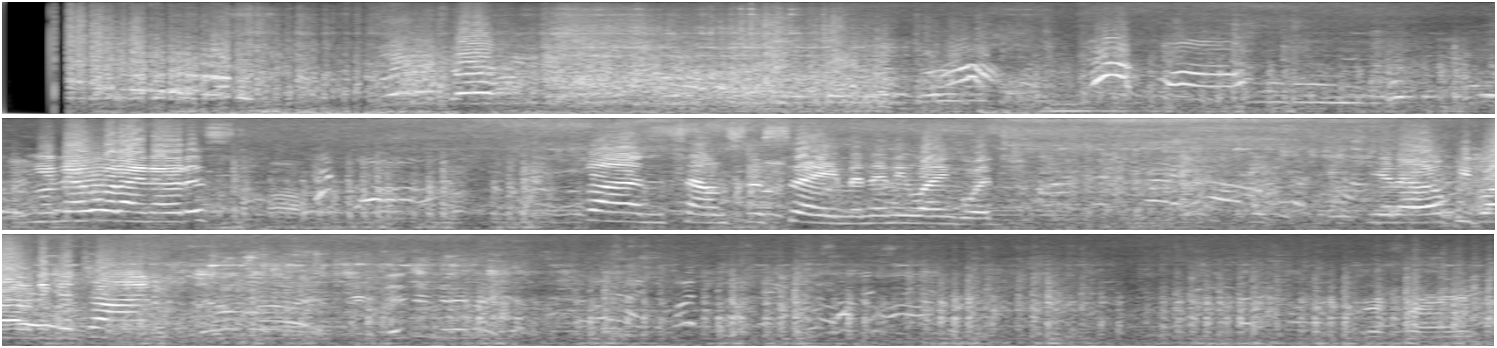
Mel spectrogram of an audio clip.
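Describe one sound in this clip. Young riders scream and shout with excitement close by.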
